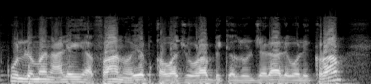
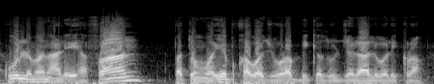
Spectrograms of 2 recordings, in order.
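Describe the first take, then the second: First: The verse is read straight through without stopping. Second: The verse stops after the first half, then continues. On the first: The two halves are understood as one contrast. The speaker calls it right. "не останавливайся, а читай вместе" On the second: The two halves are treated as separate statements. The speaker calls it wrong. "Не так"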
